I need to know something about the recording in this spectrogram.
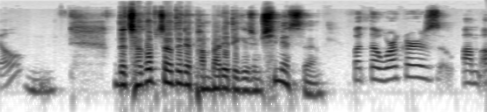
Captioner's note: speaking korean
